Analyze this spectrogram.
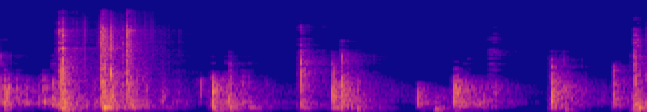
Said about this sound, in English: All right, come on. Here, Miss Schiller, I'll open the door.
